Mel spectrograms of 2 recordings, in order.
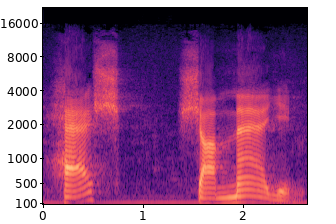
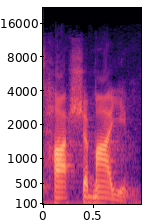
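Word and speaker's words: הַשָּׁמַיִם: hash sha Mayan and notice the doubling dog is machine hash shamayim okay everyone hash man modern Hebrew says ha-shamayim alright we're pronouncing it as biblical hebrew the next one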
